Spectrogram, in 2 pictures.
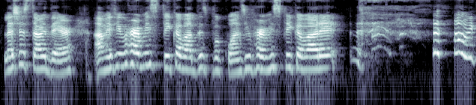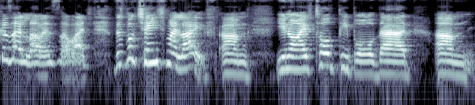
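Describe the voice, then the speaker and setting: A woman's voice: on the high side, very animated, measured pace, bright, forceful tone. A woman whose first language is not English, speaking earnestly and with feeling as the host of a book read-along. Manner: earnest, heartfelt. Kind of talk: warm personal introduction, then reading a novel aloud.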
